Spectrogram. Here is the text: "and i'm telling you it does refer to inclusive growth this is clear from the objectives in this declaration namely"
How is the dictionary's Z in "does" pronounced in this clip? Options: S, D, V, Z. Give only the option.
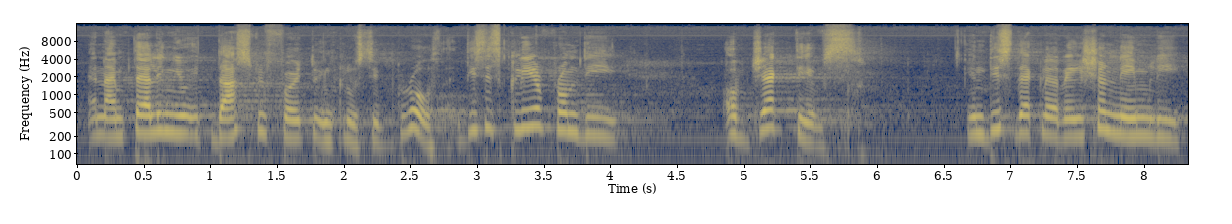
S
